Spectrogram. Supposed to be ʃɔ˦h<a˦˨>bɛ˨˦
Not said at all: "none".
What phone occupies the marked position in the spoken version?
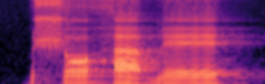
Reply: a˦˨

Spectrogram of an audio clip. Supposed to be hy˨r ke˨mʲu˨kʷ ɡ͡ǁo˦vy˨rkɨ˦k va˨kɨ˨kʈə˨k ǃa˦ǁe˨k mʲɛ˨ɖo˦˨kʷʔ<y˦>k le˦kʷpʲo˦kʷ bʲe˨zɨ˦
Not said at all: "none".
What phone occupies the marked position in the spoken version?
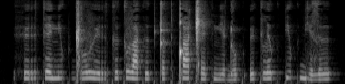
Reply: y˦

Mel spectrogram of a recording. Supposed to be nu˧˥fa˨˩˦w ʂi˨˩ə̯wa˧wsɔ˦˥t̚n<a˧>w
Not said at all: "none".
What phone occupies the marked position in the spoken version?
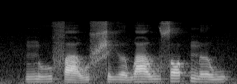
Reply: ə˧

